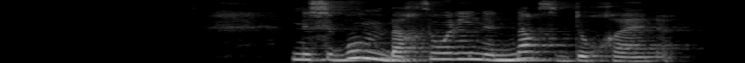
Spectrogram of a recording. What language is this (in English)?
Kabyle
